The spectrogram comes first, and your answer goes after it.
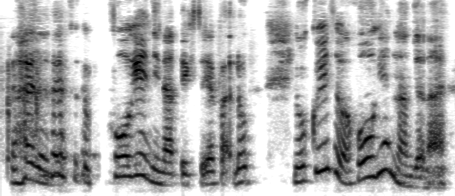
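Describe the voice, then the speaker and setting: A woman in relaxed casual chat with a friend, trying out odd sounds and laughing along. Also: fairly high pitch, fast, breathy edge. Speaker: co-host. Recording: dull lo-fi recording.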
